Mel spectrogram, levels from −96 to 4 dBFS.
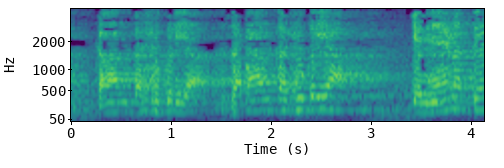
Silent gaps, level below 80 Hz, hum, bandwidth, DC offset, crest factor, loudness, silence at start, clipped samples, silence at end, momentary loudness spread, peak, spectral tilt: none; -70 dBFS; none; 4 kHz; under 0.1%; 18 dB; -21 LUFS; 0 s; under 0.1%; 0 s; 8 LU; -4 dBFS; -7.5 dB/octave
